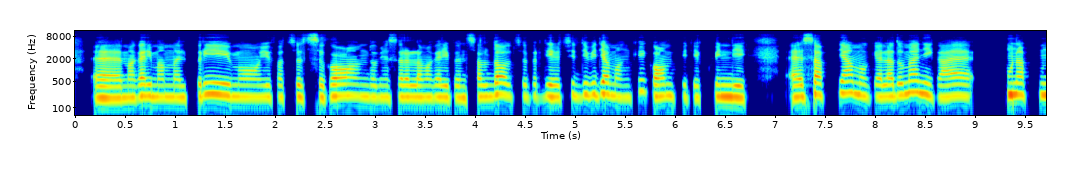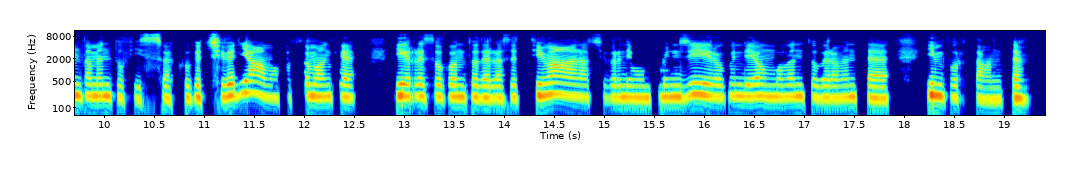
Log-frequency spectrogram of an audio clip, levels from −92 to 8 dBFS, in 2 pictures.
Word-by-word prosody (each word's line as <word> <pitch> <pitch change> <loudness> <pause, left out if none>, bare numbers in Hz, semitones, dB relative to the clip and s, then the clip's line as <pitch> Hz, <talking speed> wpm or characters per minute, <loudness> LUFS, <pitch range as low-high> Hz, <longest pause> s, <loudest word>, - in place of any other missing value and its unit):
ehm, 180 -1 +4
magari 205 +2 +3
mamma 195 0 -3
il 190 - -6
primo, 210 -3 +1
io 195 0 -3
faccio 195 +1 -10
il 190 - -4
secondo, 205 +1 +1
mia 195 - -7
sorella 195 +1 0
magari 195 0 -2
pensa 190 +2 -5
al 200 - -3
dolce, 210 -2 +2
per 210 -1 -11
dire 200 0 +1
ci 220 - -10
dividiamo 225 +1 +2
anche 195 +7 -9
i - - -6
compiti 205 -4 0
e - - -11
quindi, 200 -2 +2 0.5
ehm, 195 +1 +4
sappiamo 225 +2 +2
che 200 +1 -4
la 200 0 +3
domenica 220 -3 +1 0.2
è 200 - -3 0.4
un 230 - +7
appuntamento 210 -3 -1
fisso, 180 0 -8
ecco, 185 +1 -7
che 195 0 0
ci 200 - +1
vediamo, 215 -2 +4
facciamo 200 +1 -2
anche 200 -1 -1 0.4
il 215 -1 +6
resoconto 200 -1 -2
della 185 -1 -1
settimana, 215 +1 +2
ci 190 0 -18
prendiamo 190 0 -3
un 185 - -3
po' 200 - -6
in 195 0 -1
giro, 210 -1 +2
quindi 210 0 -4
è 205 - +1
un 205 -1 -2
momento 200 0 -4
veramente 185 -1 -2 0.3
importante. 185 -4 0
200 Hz, 170 wpm, -23 LUFS, 190-210 Hz, 0.5 s, un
